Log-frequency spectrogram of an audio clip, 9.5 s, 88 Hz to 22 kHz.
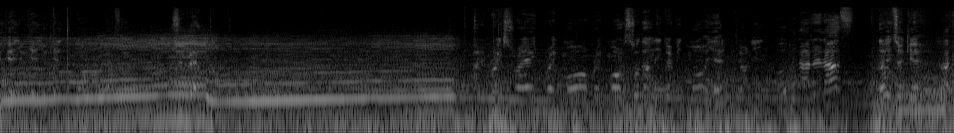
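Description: Porsche 911 GT3 engine on a racetrack, revving steadily on throttle with a sustained loud drone that rises and shifts in pitch, while a driving instructor talks over it throughout.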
